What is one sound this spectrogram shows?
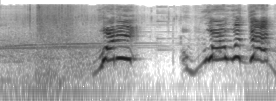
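A young man screams loudly into a microphone.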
